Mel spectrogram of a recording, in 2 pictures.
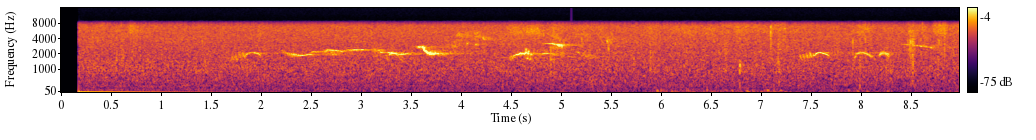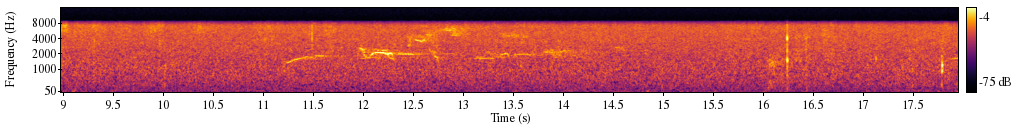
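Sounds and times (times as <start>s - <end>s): outdoor background noise: 0.2s - 17.9s
small birds chirping: 1.6s - 9.5s, 10.2s - 14.8s, 17.6s - 17.9s.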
